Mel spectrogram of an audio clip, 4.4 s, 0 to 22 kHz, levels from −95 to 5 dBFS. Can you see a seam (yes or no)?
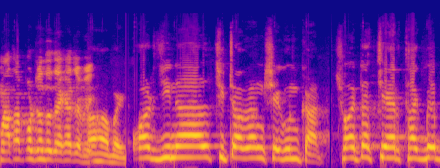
yes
